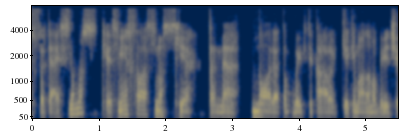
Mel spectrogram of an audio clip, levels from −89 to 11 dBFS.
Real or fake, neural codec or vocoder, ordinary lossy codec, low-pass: fake; codec, 16 kHz, 2 kbps, FreqCodec, larger model; MP3, 48 kbps; 7.2 kHz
